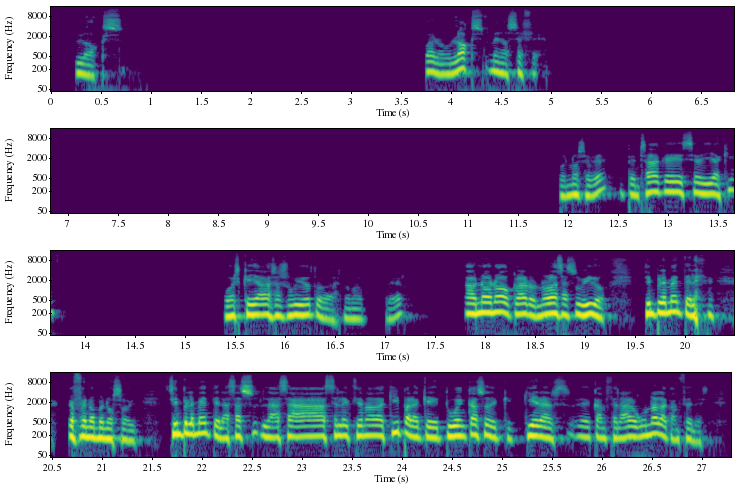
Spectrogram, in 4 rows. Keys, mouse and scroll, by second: 0.0-1.0 typing, 1.0 Return, 2.5 Return, 3.5 ctrl+p, 3.9-4.8 typing, 5.7 Return, 13.6 super+7, 14.0 super+8, 16.2-17.7 scroll up 3, 17.7-20.5 scroll down 2, 22.6-24.0 scroll up 2, 24.0-25.6 scroll up 1, 26.1-27.2 scroll down 2.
